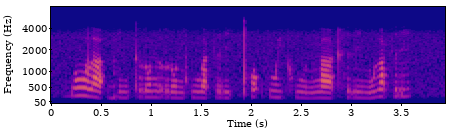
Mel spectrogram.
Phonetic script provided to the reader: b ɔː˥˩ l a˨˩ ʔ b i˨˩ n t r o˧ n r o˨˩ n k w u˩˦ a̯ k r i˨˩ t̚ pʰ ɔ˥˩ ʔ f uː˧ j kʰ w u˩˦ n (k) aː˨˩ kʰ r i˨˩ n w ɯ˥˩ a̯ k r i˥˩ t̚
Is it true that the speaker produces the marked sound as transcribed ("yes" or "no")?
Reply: no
